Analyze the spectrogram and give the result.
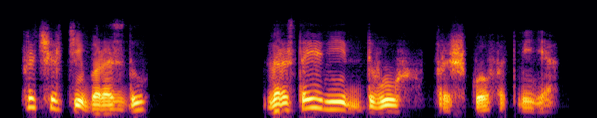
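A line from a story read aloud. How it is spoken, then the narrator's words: Calm, thoughtful. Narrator (Russian): сказал задумавшийся спокойно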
